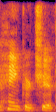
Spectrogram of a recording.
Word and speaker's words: handkerchief: handkerchief and lying against the naked skin northward handkerchief it looks like hand kerchief but it's pronounced hanker handkerchief it was the only way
